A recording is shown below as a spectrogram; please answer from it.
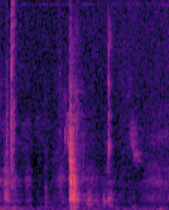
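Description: Handling noise as a felt circle is pressed against plastic hook-and-loop fasteners to test whether it grips: one sharp click about a second in, with fainter ticks before and after.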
